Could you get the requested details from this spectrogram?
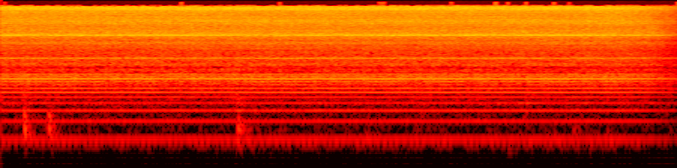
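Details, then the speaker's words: Small compressor blowing air through an unheated Panoramic RV's water lines during winterization, after pressure dropped as the system drained; steady high buzzing hum, even unwavering pitch, normal running while the side shower is opened. "pendant que le compresseur continue à pousser de l'air on va venir ouvrir la douchette sur le côté"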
